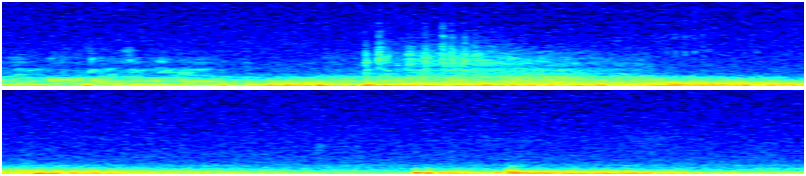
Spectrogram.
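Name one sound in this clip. Shells crash into the sea with heavy booming splashes.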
